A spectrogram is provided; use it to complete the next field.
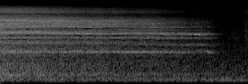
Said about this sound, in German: Wir atmen wieder durch die Nase ein. Und wir atmen durch den Mund aus.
